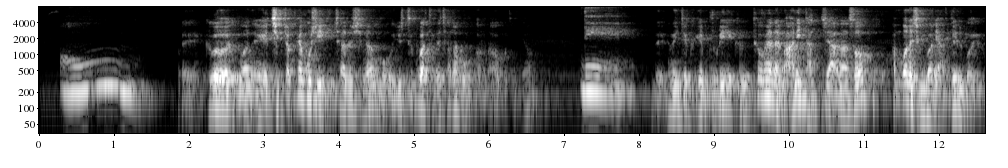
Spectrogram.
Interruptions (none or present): none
